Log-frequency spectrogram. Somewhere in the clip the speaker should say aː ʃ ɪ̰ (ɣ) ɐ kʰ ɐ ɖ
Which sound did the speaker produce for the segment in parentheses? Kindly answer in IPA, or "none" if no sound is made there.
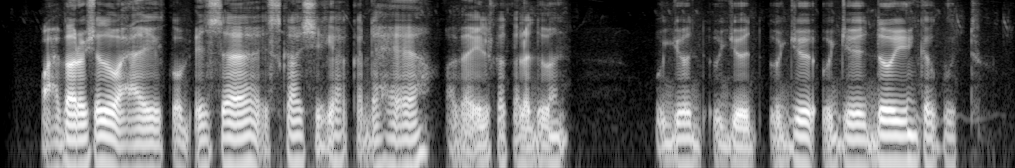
ɣ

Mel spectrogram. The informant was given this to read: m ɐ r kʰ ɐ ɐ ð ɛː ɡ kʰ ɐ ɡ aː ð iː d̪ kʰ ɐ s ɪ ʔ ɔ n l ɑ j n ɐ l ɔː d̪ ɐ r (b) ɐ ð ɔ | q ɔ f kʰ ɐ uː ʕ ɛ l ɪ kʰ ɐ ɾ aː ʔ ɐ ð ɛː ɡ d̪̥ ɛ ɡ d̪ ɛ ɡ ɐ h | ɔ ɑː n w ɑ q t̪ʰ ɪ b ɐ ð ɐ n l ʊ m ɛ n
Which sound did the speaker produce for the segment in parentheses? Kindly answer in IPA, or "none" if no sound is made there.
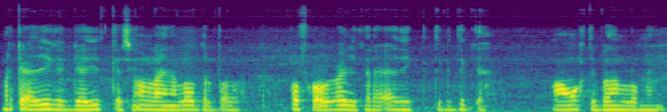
b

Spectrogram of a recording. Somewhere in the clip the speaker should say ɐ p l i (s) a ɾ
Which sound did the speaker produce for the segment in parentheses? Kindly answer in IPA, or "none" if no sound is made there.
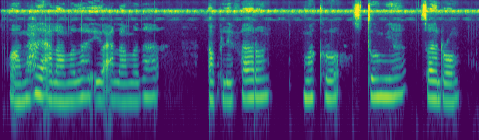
f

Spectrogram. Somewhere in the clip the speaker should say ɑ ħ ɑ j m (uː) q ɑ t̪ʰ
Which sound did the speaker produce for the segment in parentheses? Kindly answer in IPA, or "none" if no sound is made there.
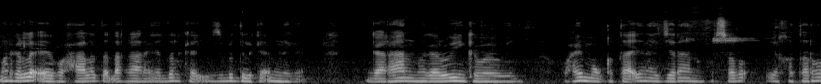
uː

